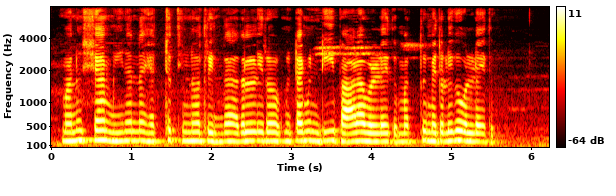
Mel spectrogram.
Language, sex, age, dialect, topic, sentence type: Kannada, male, 31-35, Dharwad Kannada, agriculture, statement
